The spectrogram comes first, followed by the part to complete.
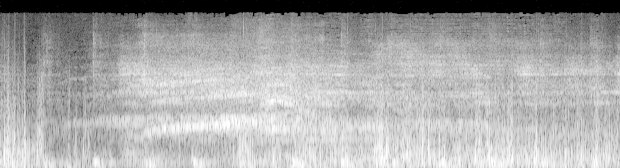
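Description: Crowd of concert fans screaming as a singer crowd-surfs over them, the screams swelling and rising in pitch for a few seconds before easing off, over band music with a steady low beat.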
